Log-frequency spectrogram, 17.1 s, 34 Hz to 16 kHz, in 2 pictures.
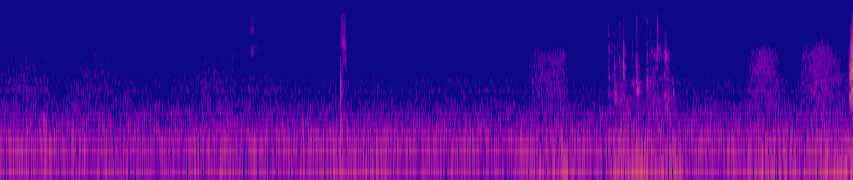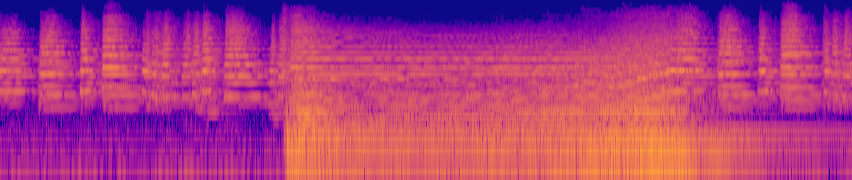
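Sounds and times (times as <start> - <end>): faint rustles: 0.0 - 3.9, 5.2 - 8.6
trumpets playing short notes: 8.5 - 17.0
wind band playing loudly: 9.0 - 17.0.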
